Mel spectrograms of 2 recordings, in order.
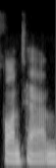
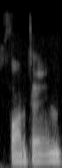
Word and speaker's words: Fontaine: one again that's Al it's Fontan but they freaking just said Fontaine for some reason um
